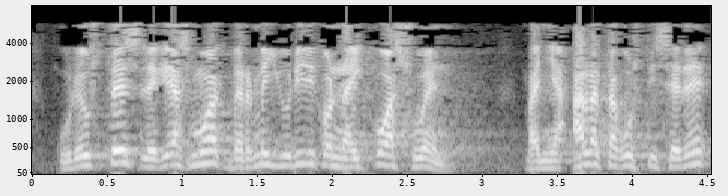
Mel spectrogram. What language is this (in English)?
Basque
